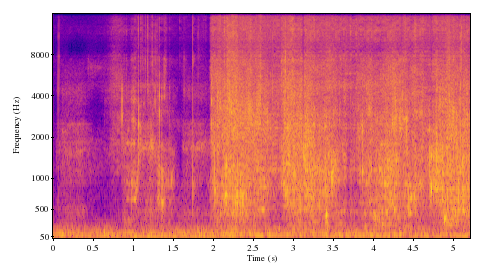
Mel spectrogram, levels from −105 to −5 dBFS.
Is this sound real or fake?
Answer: fake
